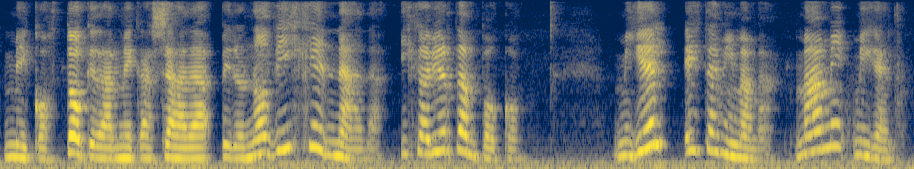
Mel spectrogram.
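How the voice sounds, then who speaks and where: An actress playing a defiant, wry young daughter in radio theatre, with an Argentine accent and a pointed manner. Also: female voice, on the high side, big pitch swings, normal speed. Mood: sociable. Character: defiant, wry young pregnant daughter standing her ground.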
